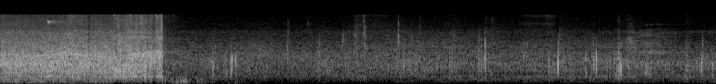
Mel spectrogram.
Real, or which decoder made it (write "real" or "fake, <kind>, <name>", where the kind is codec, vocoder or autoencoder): real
